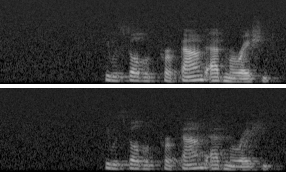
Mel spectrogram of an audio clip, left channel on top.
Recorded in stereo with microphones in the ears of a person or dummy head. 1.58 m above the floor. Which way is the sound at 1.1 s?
10° left (ahead or behind).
